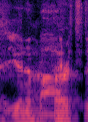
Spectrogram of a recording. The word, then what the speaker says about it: UNFI: I hope I say it right. UNFI. – Yeah, UNFI.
